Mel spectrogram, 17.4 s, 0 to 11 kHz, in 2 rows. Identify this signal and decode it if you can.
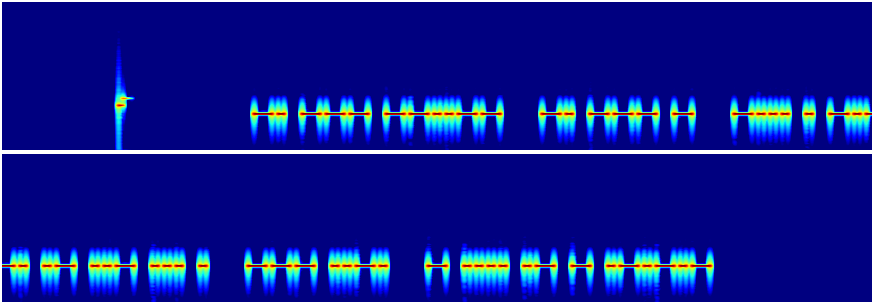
Morse code, heard as a keyed tone, about 20 wpm, 700 Hz. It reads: NO, NOT BECAUSE OF THAT.
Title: Sentences from Top 1000 Words - Review Part 3 - 20wpm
